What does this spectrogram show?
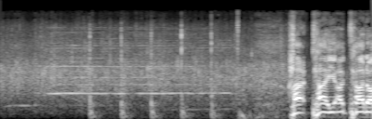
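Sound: audience clapping and applause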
